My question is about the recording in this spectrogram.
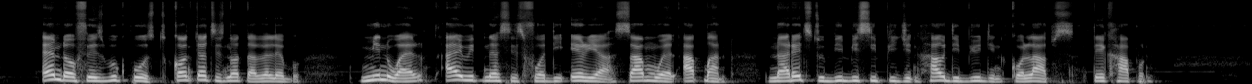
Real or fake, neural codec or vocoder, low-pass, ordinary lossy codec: fake; autoencoder, 48 kHz, 128 numbers a frame, DAC-VAE, trained on Japanese speech; none; none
